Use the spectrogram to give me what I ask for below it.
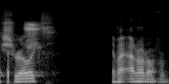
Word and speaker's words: Skrillex: kind of leaned towards yeah do you like shrillics i don't know if i'm pronouncing it okay yeah skrillex that's it yeah my son likes the reptile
